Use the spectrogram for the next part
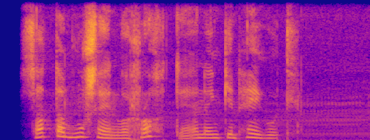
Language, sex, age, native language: Icelandic, female, 50-59, Icelandic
